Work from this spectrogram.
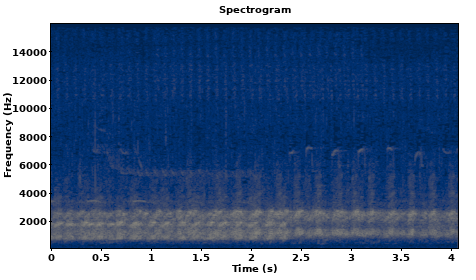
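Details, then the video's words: Frogs by a river, a dense chorus of many overlapping croaking callers forming steady pulsed bands through the whole stretch, with faint high chirps above the din. "Frog Sounds | Soothing sounds of river and frogs"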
